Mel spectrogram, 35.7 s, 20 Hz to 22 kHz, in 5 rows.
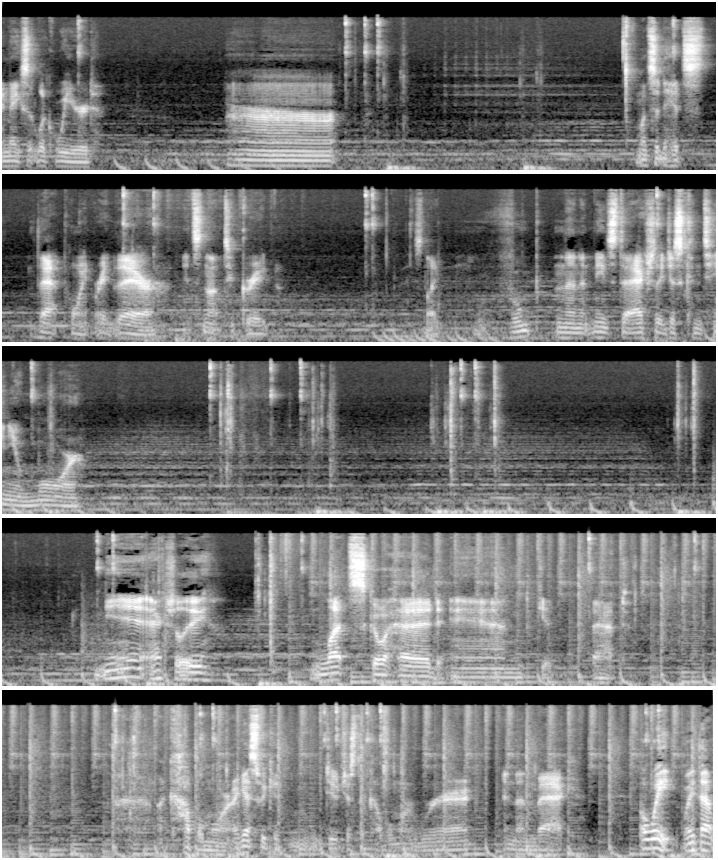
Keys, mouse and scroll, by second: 0.8-3.5 drag, 3.7 click, 4.7 space, 6.8-8.4 drag, 6.8 space, 8.7-10.8 drag, 10.9-13.7 drag, 14.6-16.4 drag, 17.0 click, 17.4 space, 18.9 click, 18.9 space, 22.4 click, 22.8 space, 24.5-27.3 drag, 28.4-29.7 shift+drag, 30.6 right click, 30.8 g, 32.3 click, 35.0 click, 35.0 space, 35.2 space.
